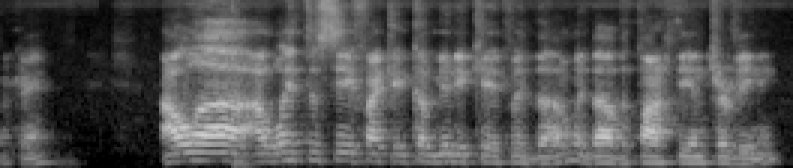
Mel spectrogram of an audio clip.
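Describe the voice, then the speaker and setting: A man's voice: medium pitch, fairly even intonation, a little fast. A man playing a tabletop game, hesitant and restarting often. He sits some way from the mic, so his voice sounds distant. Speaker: player. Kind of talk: casual game chat.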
